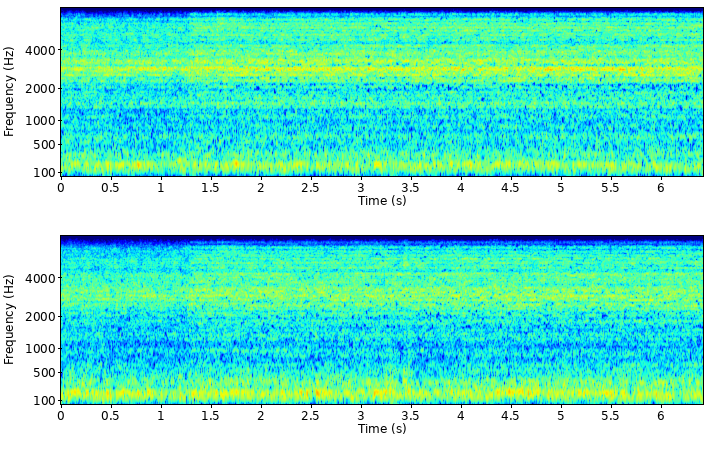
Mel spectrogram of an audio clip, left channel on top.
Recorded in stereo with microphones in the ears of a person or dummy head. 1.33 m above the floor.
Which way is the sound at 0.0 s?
50° left (ahead or behind).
